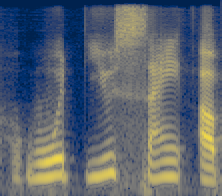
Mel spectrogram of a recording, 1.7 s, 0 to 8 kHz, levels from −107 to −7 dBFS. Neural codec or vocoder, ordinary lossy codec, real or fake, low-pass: codec, 16 kHz, about 1 kbps, DyCAST, with the encoder's durations; none; fake; 7.2 kHz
